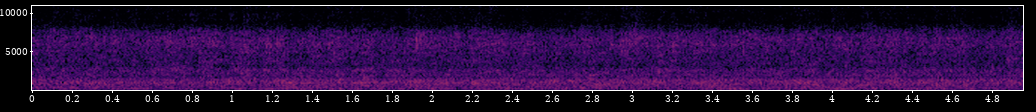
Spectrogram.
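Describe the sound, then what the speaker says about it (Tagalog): Rain falls on Christmas morning in Muntinlupa, a steady, dense broadband hiss of downpour heard continuously and fairly faintly, with no voices. "O ayan, umuulan."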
